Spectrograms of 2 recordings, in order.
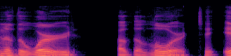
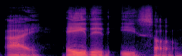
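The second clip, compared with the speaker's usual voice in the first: slow, softer, with "hated" stressed; insistent slow reread; 6 semitones lower, 7 dB quieter, slower than usual. Shown as a demonstration. Reader refusing the teacher's joke, slow "hated". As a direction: drag it out, landing on "hated". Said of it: "John three sixteen".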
